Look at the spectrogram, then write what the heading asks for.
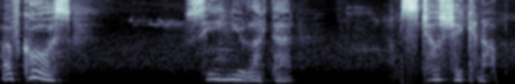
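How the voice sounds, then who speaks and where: A woman playing an elderly, devoted servant and herbalist in a video game, speaking softly and breathily with a gentle, deferential, motherly manner. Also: low-pitched, slow, slightly rough, full character voice. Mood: shaken, subdued. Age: older. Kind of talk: cinematic video game acting. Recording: music behind.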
